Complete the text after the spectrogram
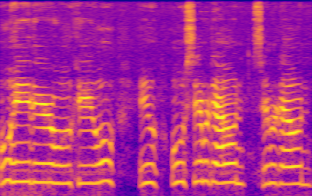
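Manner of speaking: very high, squeaky little stick-puppet voice. Speaker recalling a popsicle-stick puppet who introduced shows, popsicle stick puppet voice. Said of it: "And he talked like, I don't know, I can't do the voice".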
